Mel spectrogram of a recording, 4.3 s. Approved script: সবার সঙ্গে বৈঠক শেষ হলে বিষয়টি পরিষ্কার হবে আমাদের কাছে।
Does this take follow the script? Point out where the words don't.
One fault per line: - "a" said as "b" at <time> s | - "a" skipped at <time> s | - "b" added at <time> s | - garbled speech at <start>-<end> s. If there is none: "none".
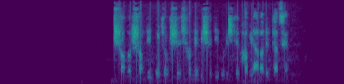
none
